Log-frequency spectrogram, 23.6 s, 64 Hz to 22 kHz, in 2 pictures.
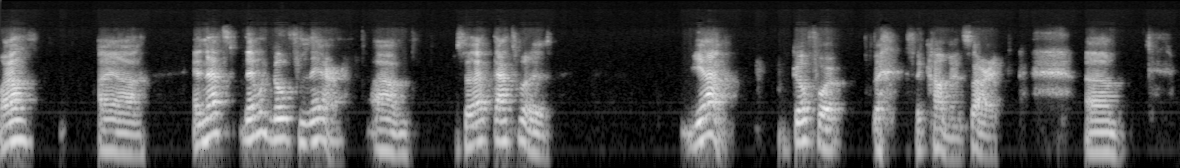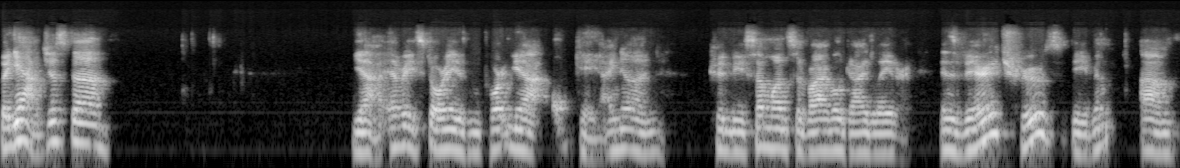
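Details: Male stroke survivor more than 13 years post-stroke with non-fluent aphasia, with word-finding difficulty, trouble with small function words and word substitutions; expressive (Broca's) aphasia.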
